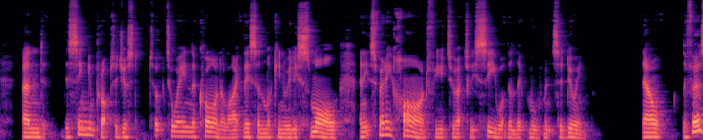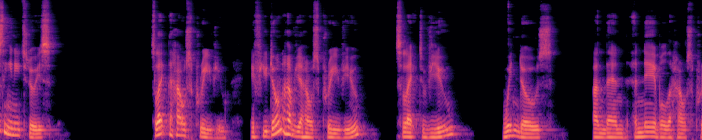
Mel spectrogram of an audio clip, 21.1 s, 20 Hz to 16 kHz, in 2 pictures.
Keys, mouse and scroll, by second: 11.8 click, 16.3 click, 18.0 click.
